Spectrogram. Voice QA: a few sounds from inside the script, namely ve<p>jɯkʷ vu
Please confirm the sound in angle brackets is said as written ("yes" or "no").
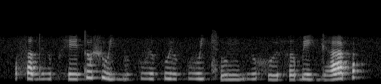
no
